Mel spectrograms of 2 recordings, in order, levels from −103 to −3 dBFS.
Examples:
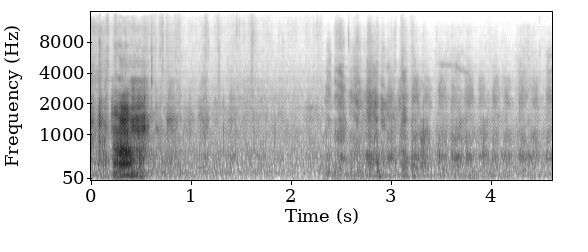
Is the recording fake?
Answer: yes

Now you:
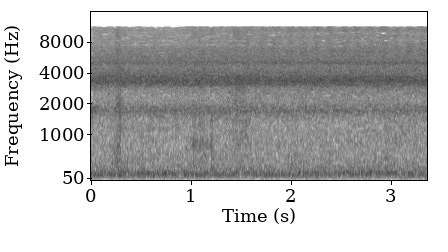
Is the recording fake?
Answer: yes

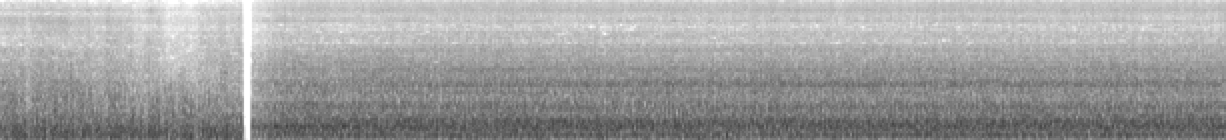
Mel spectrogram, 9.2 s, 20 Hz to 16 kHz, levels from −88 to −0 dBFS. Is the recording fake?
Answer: no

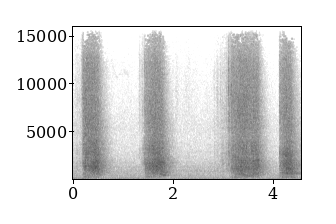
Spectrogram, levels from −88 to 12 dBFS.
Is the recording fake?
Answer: no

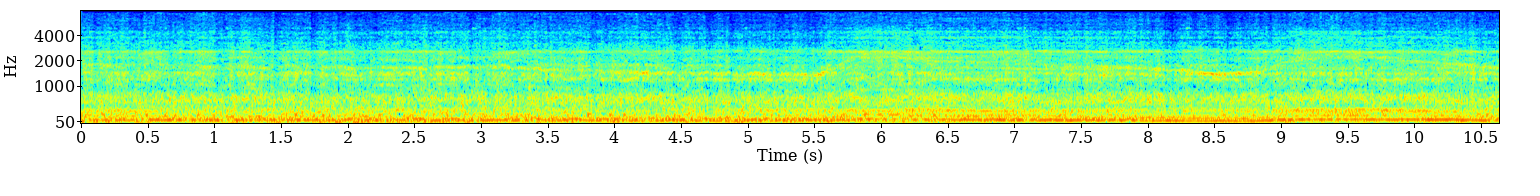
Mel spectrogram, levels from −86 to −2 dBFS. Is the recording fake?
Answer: yes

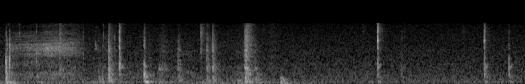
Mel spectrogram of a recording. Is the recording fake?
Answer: no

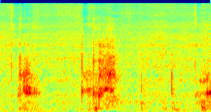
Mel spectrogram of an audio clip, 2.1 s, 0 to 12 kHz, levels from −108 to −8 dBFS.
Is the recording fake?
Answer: yes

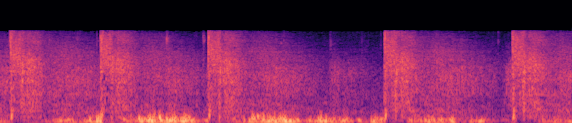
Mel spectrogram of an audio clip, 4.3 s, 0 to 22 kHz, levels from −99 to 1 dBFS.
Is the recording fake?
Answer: no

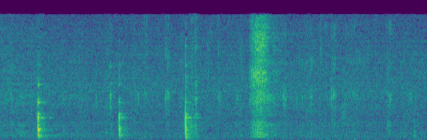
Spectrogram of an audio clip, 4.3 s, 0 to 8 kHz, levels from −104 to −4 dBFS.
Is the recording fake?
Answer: yes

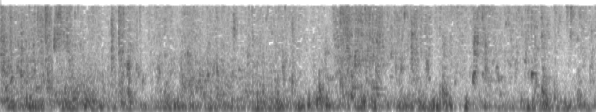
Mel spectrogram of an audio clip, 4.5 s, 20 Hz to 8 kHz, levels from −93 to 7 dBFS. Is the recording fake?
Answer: no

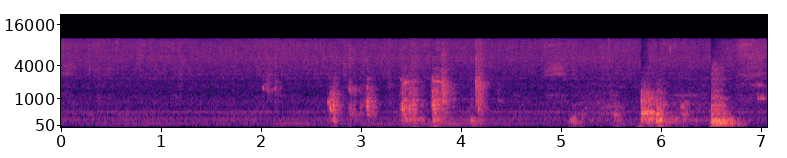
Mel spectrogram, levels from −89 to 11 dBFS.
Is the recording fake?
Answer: yes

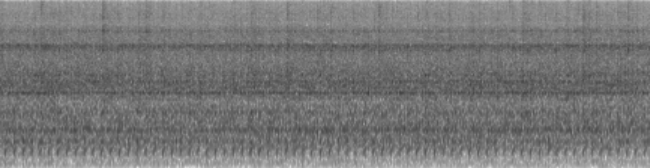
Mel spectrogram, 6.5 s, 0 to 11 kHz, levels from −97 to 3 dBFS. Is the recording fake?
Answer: no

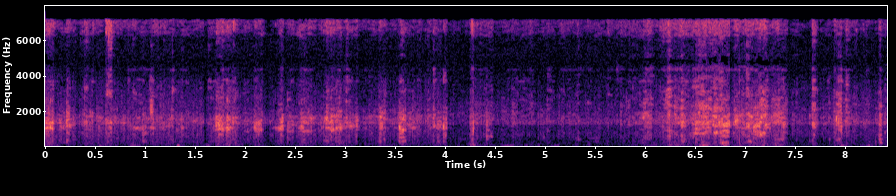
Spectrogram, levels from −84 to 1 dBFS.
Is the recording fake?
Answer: no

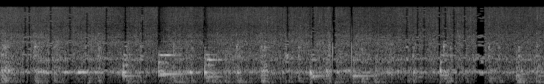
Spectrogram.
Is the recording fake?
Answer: no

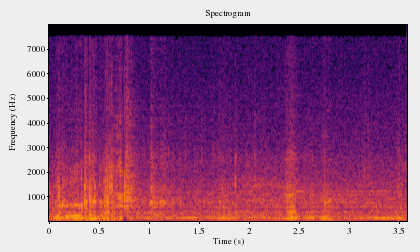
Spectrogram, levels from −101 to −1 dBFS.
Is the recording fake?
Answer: no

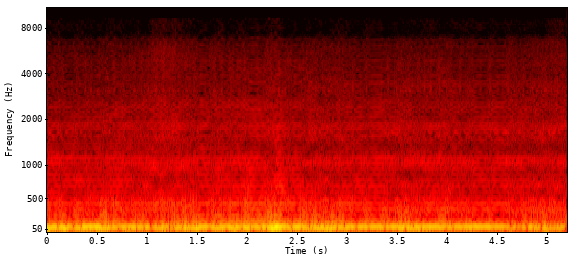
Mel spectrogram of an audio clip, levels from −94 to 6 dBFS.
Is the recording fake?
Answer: yes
